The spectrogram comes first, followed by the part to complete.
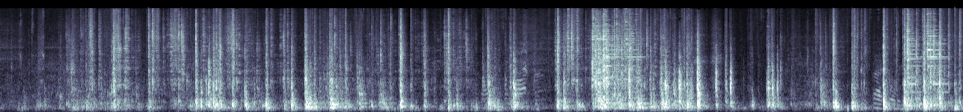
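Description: Halibut being hauled aboard and thrashing on the boat deck: a busy run of knocks and thumps, with a louder, rushing flurry about nine seconds in.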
